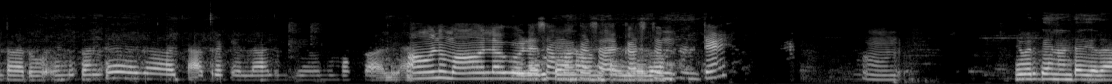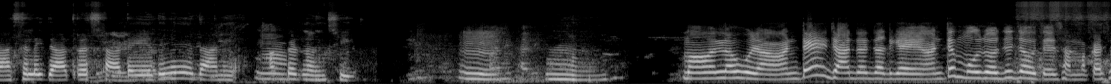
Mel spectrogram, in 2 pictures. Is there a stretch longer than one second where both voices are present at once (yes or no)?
yes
